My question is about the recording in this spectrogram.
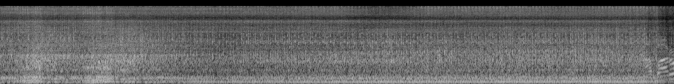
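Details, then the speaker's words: Force 120 (Mercury) 1999 two-stroke outboard off a Bayliner, silencers removed: steady, even drone with a fast, busy beat at rest; idle sits a little high and can be adjusted down. "проверим скорости оборота классный в нём великоваты я еще эти глушители снял"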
